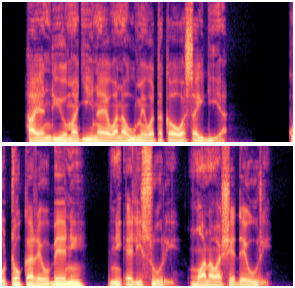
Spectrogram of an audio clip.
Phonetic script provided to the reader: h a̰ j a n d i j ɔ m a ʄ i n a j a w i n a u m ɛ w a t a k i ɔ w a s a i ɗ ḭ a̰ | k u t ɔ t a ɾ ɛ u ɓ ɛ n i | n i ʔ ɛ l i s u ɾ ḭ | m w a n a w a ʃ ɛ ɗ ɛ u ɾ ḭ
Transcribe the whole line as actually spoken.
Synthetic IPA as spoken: h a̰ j a n d i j ɔ m a ʄ i n a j a w a n a u m ɛ w a t a k a ɔ w a s a i ɗ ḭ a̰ | k u t ɔ k a ɾ ɛ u ɓ ɛ n i | n i ʔ ɛ l i s u ɾ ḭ | m w a n a w a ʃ ɛ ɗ ɛ u ɾ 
